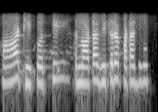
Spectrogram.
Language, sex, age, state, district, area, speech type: Odia, female, 30-45, Odisha, Malkangiri, urban, conversation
